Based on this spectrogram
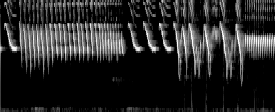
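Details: Canary singing a lively, non-stop song in trilled phrases: fast falling sweeps repeated many times a second, a steady high trill, then looping rising-and-falling notes, all clear and bright with no other sounds.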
